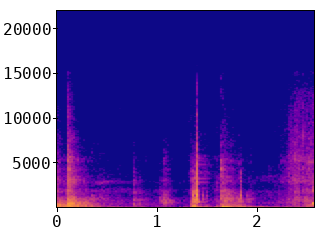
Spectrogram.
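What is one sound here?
A fridge door thuds shut.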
